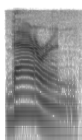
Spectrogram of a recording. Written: barren

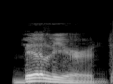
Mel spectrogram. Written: billiardist

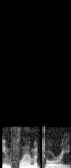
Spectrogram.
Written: inflammatory

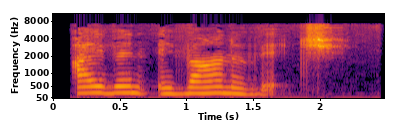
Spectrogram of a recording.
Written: Ivan Ivanovitch

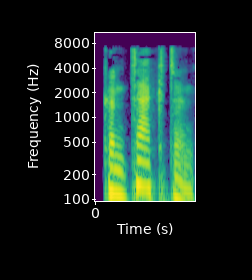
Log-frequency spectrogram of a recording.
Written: contactant

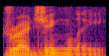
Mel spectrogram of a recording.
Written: drudgingly

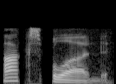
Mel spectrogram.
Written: oxblood

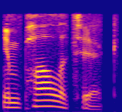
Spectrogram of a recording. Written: impolitic

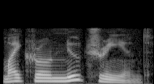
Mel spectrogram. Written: micronutrient

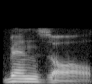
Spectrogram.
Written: benzol

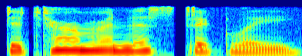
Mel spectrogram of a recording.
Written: deterministically

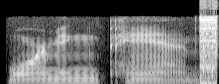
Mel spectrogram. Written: warming pan

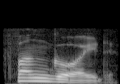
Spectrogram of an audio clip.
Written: fungoid

